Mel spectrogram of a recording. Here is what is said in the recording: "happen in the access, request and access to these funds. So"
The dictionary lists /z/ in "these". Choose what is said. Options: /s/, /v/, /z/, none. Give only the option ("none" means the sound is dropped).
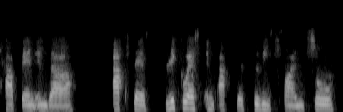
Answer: /s/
